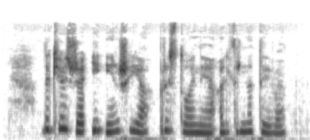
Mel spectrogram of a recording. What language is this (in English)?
Belarusian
